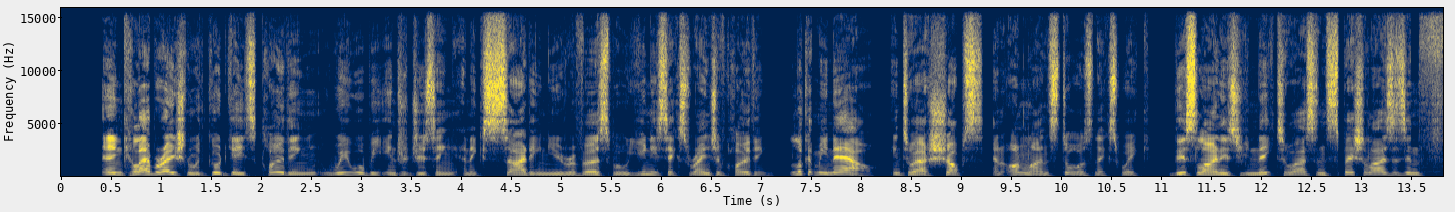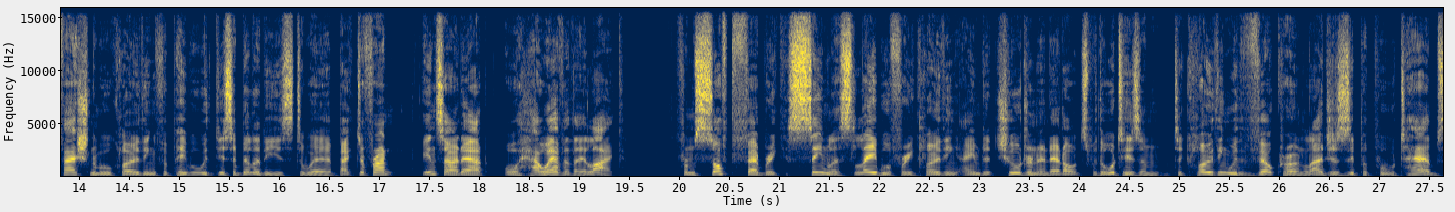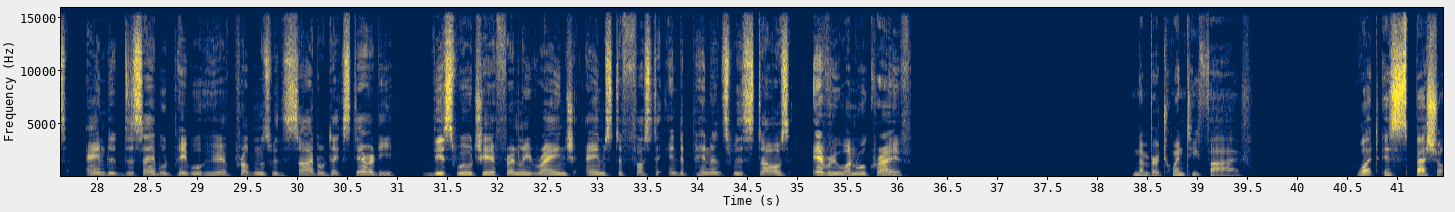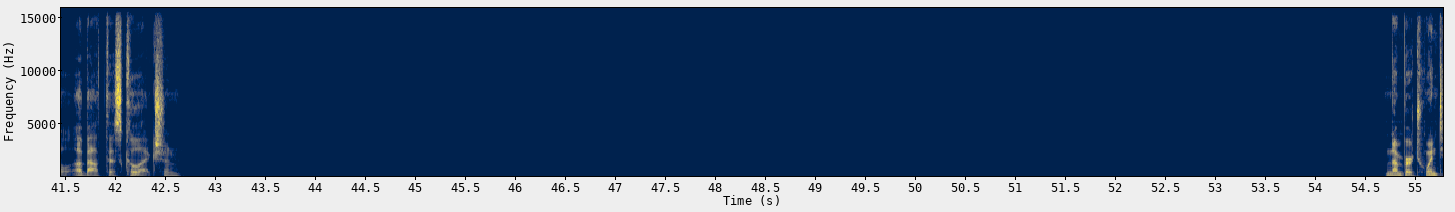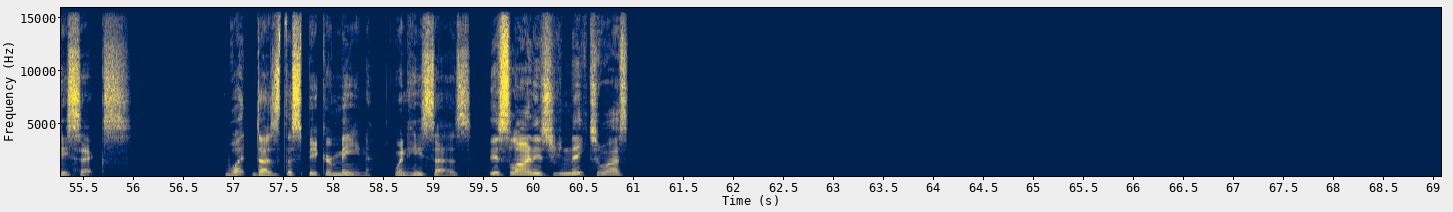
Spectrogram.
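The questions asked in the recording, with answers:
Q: What is special about this collection?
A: It is reversible, fashionable clothing designed for people with disabilities

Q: What does the speaker mean when he says,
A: Only their shops sell this line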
